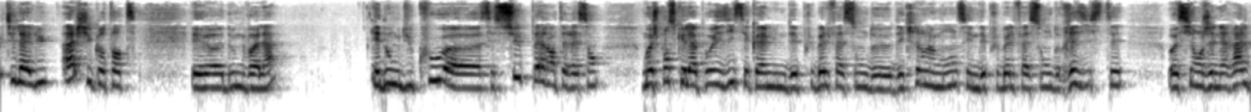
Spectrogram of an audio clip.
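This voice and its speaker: A quick, chatty woman chats about books on a library's livestream. Her speech pours out in a rush, full of little fillers, in a casual tone that rings out into a phone mic. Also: mid-range voice, a little mellow. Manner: fast-talking, chatty, lots of fillers. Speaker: librarian hosting a book chat. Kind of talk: casual livestream book chat.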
